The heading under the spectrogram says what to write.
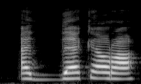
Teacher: پھر یہاں آخری میں جو کہ را پہ زبر ہے، لہذا را کا حکم ہے تفخیم، تو اسے بھاری آواز میں پڑھنا ہے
